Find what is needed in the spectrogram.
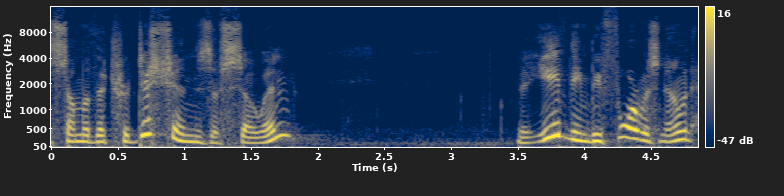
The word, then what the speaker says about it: Samhain: It originated with the ancient Celtic or Celtic festival called Samhain, and it's spelled Samhain, but it's pronounced as Samhain, when people would light bonfires and they would wear costumes to ward off ghosts.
